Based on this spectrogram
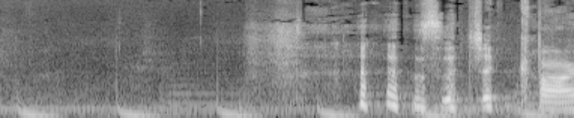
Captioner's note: laughing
